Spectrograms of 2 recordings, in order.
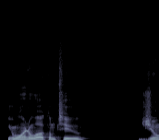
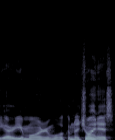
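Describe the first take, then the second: First: It is said with a pause near the end. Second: It is said smoothly without a pause.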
